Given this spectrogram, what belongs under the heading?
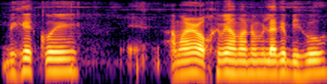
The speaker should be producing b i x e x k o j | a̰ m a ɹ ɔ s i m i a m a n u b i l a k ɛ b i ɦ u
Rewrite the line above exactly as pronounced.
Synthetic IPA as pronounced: b i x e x k o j | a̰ m a ɹ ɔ x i m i a m a n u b i l a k ɛ b i ɦ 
